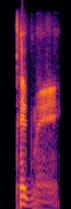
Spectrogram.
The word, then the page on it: pigmy: British English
